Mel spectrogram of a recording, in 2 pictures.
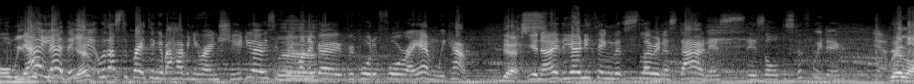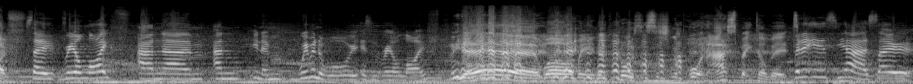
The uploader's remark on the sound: Live From AoniaFest V. Live at the festival.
